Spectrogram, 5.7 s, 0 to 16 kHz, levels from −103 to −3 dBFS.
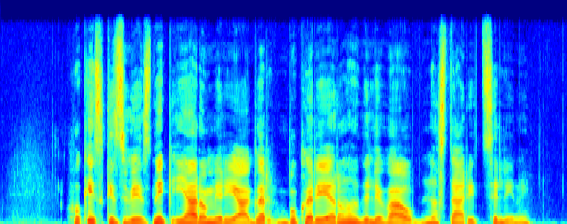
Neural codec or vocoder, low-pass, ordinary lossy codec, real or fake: codec, 44.1 kHz, 3.4 kbps, Pupu-Codec; 14.4 kHz; none; fake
